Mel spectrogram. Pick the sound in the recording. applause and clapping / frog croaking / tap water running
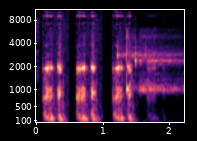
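frog croaking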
